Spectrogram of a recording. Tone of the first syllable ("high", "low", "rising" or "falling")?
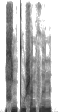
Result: falling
